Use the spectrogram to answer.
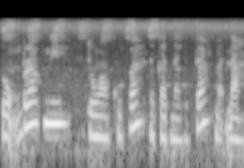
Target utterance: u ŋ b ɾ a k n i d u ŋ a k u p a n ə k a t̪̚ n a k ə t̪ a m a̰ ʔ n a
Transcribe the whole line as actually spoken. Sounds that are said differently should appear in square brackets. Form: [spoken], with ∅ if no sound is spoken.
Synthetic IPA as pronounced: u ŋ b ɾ a k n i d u ŋ a k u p a n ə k a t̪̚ n a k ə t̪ a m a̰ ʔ n a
